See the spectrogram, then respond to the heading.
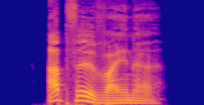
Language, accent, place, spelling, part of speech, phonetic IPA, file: German, Germany, Berlin, Apfelweine, noun, [ˈap͡fl̩ˌvaɪ̯nə], De-Apfelweine.ogg
- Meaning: nominative/accusative/genitive plural of Apfelwein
